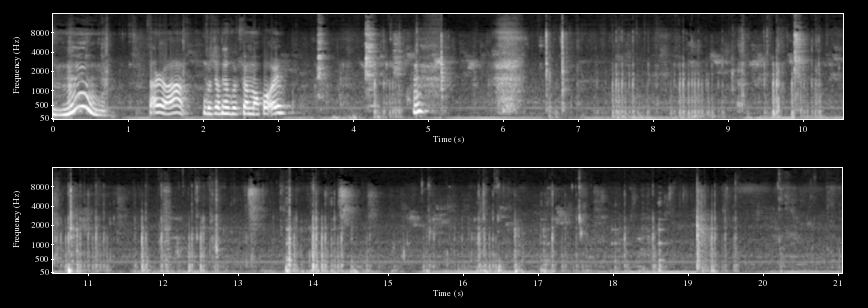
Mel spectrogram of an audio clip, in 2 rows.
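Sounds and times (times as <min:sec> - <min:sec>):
faint steady hum: 0:00.0 - 0:21.0
person chewing and lip-smacking: 0:09.0 - 0:13.7.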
